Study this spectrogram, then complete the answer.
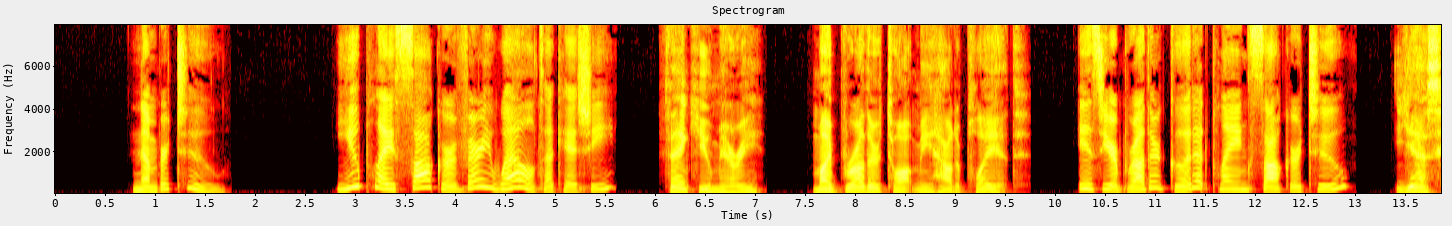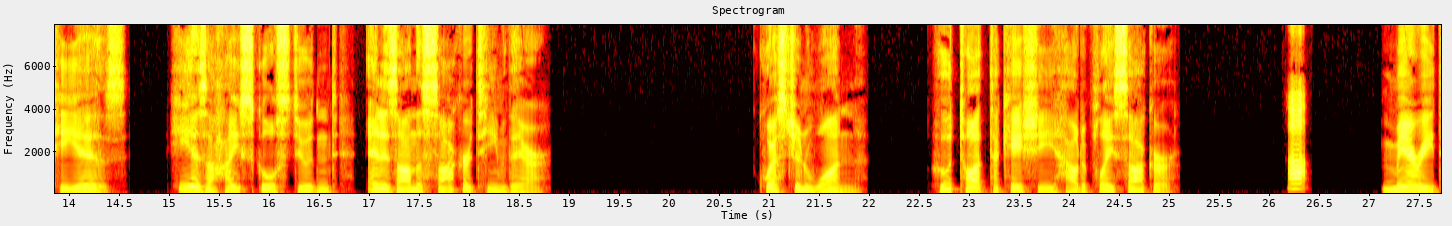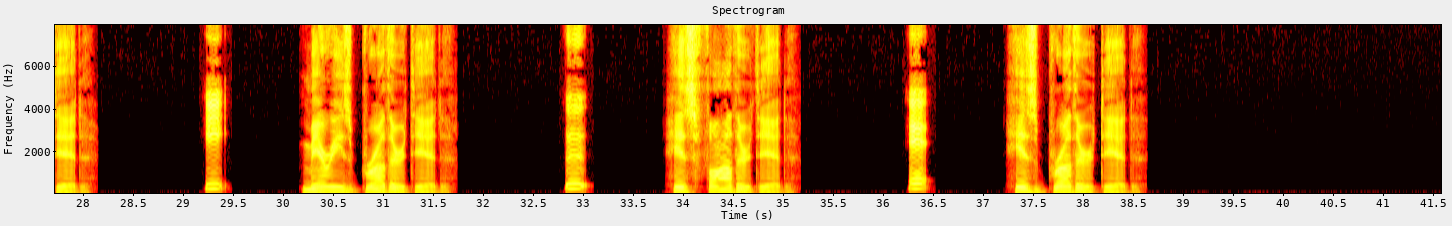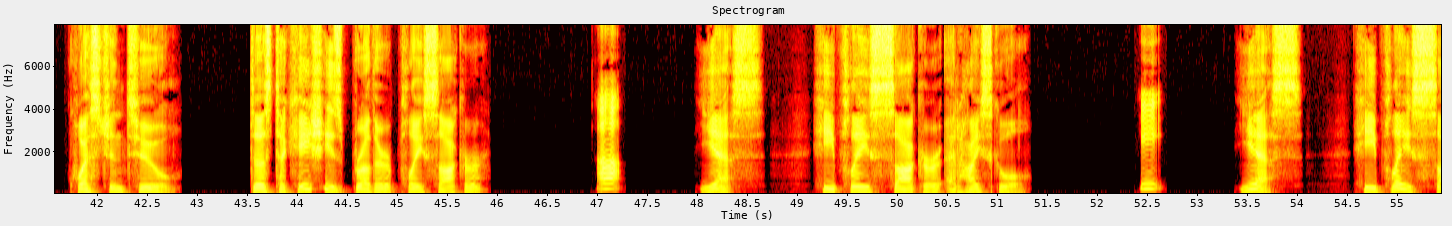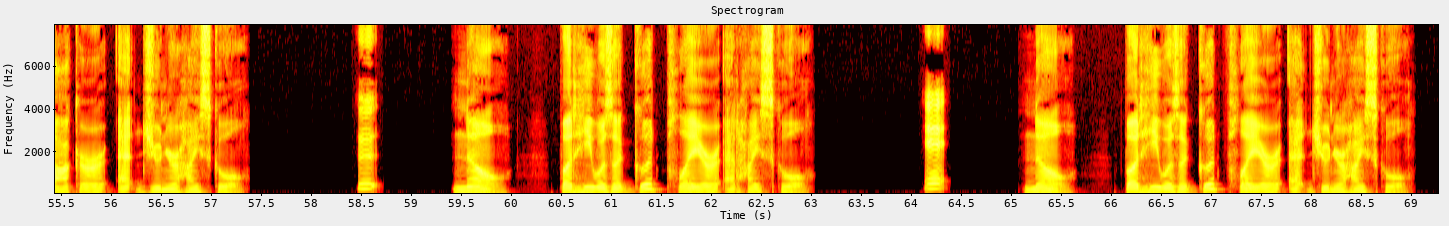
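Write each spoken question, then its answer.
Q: Who taught Takeshi how to play soccer?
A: え: His brother did.

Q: Does Takeshi's brother play soccer?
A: あ: Yes, he plays soccer at high school.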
